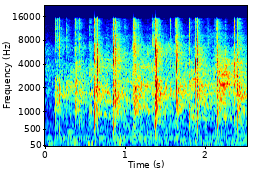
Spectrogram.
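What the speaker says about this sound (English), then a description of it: "Give him a big round of applause." Audience clapping at the Timonium Motorcycle Show, scattered, uneven hand claps from a crowd over a noisy hall background, fairly close and lively.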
